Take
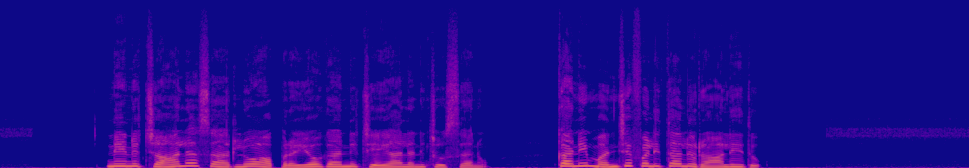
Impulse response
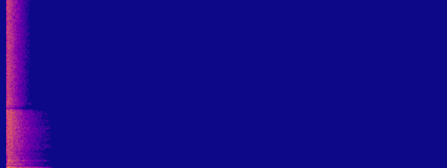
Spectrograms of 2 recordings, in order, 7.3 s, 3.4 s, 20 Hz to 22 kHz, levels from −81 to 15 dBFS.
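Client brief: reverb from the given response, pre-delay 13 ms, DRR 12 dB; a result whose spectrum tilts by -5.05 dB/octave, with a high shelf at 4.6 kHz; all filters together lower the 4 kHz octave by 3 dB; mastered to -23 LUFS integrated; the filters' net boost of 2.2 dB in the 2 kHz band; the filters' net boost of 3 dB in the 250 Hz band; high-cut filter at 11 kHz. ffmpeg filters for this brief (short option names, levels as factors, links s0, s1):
-filter_complex "[0:a]lowpass=11000,equalizer=f=250:t=o:g=3.5,equalizer=f=2000:t=o:g=4,equalizer=f=4000:t=o:g=-4,highshelf=f=4600:g=-3.5,asplit=2[s0][s1];[1:a]atrim=start_sample=2205,adelay=13[s2];[s1][s2]afir=irnorm=-1:irlink=0,volume=0.0355[s3];[s0][s3]amix=inputs=2:normalize=0,volume=1.58"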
